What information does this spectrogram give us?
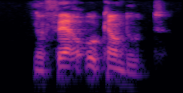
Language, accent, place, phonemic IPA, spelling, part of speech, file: French, France, Lyon, /nə fɛʁ o.kœ̃ dut/, ne faire aucun doute, verb, LL-Q150 (fra)-ne faire aucun doute.wav
- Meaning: to be a certainty, to be clear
